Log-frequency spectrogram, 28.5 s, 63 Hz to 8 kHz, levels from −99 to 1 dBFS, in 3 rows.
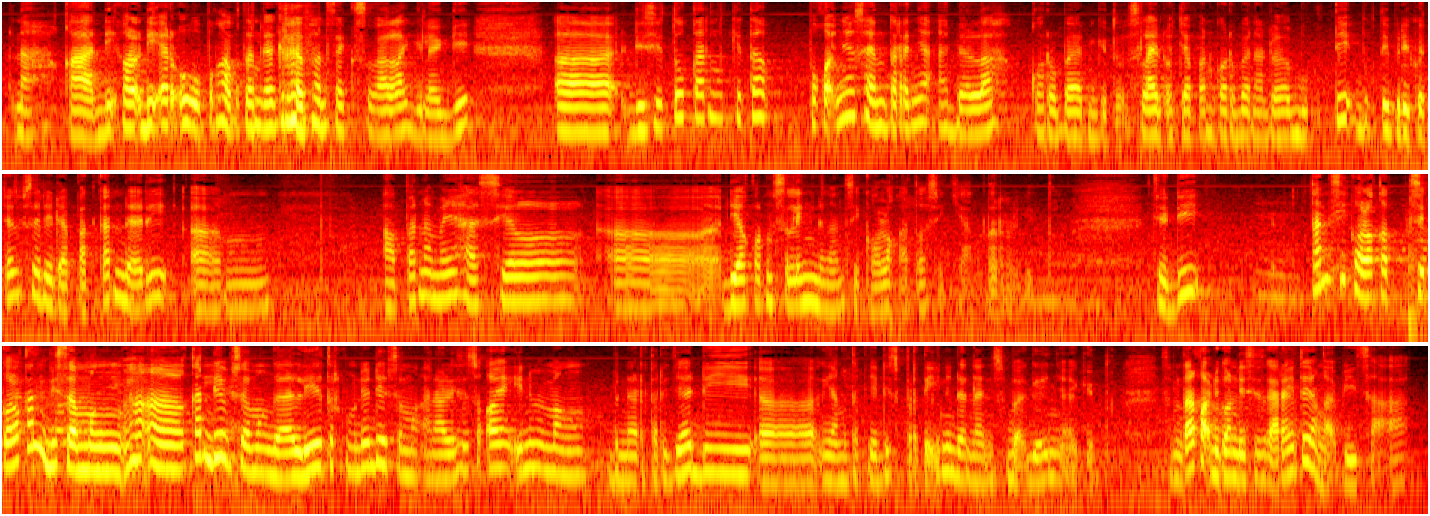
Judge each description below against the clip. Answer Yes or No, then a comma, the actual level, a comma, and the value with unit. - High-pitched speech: Yes, high, 205 Hz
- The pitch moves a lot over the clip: No, average, 4.7 semitones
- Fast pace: Yes, fast, 170 wpm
